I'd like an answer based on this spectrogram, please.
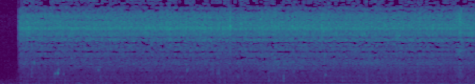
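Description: Steady high-pitched drone of insects, with low bubbling from a pot of curry simmering over a wood fire.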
